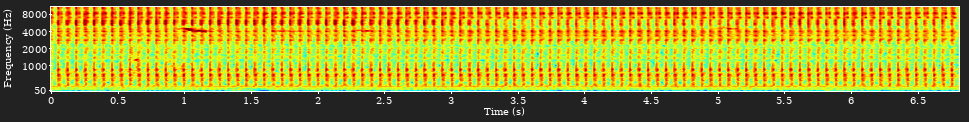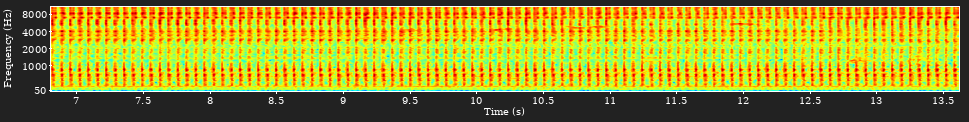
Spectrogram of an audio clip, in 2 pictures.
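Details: Extracorporeal shockwave therapy, the third treatment, on a 13-year-old quarter horse mare lame on and off for several months and now much better: steady, very regular rapid clicking pulses at about 128 a minute.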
